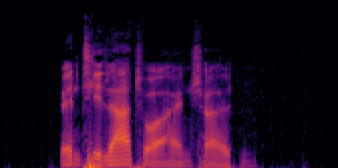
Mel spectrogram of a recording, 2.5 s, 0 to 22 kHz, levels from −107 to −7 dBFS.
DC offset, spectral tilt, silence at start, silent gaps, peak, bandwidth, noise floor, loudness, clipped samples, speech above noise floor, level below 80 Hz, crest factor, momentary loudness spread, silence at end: under 0.1%; -5 dB/octave; 0.45 s; none; -28 dBFS; 13.5 kHz; under -90 dBFS; -47 LUFS; under 0.1%; over 44 dB; -58 dBFS; 20 dB; 11 LU; 0.7 s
